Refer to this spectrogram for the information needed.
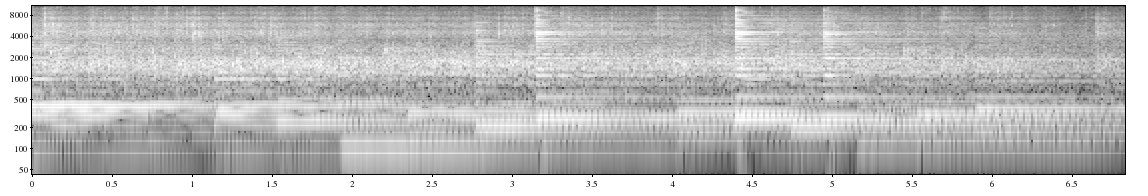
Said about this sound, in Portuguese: Quem concorda comigo, diga amém e dê uma forte salva de palmas ao Senhor. Mais forte!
